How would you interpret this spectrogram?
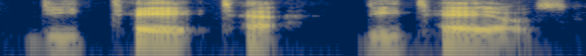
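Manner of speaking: "deta-" broken off on a strong TA; slow "details", weight on the second syllable; stressed syllable shown. Shown as a demonstration. Teacher isolating the strongest syllable, "details" stressed on TAILS. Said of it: "a sílaba mais forte".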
